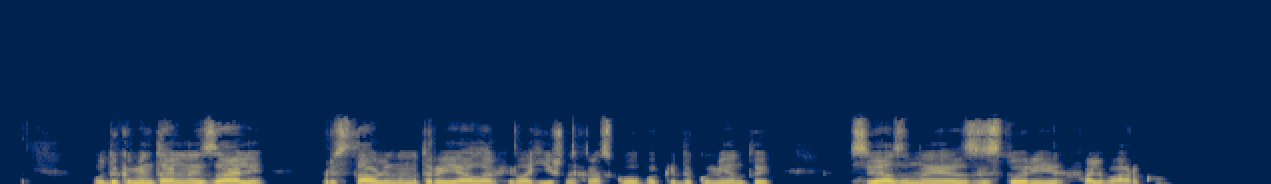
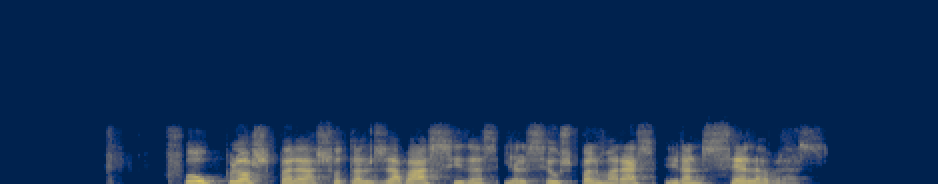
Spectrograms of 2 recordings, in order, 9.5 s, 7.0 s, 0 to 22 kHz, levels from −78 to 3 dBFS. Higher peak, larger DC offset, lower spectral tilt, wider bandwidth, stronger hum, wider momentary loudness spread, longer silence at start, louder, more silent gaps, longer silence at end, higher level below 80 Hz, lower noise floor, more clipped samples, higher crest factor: about the same, -2 dBFS vs -2 dBFS; neither; about the same, -4 dB/octave vs -4.5 dB/octave; about the same, 8.2 kHz vs 7.6 kHz; neither; about the same, 10 LU vs 9 LU; about the same, 0.7 s vs 0.8 s; first, -17 LUFS vs -22 LUFS; neither; about the same, 0.85 s vs 0.9 s; about the same, -62 dBFS vs -66 dBFS; about the same, -88 dBFS vs under -90 dBFS; neither; second, 16 dB vs 22 dB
